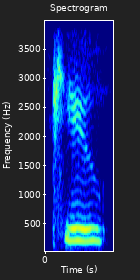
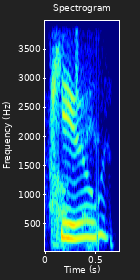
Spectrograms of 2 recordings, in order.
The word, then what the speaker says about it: Pugh: Nancy, N-A-N-C-Y, And the last name is Pugh, P like Paul, U-G-H. – I'm sorry, I'm going to need you to spell that last name again. – Pugh, P like Paul, U-G-H, like okay.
